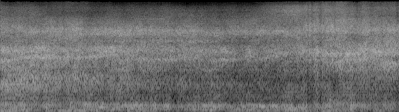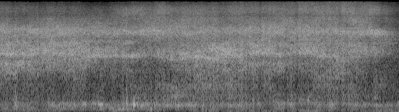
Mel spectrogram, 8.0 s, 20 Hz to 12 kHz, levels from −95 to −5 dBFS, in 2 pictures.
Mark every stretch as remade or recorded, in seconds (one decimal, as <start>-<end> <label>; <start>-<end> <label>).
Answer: 0.0-8.0 remade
